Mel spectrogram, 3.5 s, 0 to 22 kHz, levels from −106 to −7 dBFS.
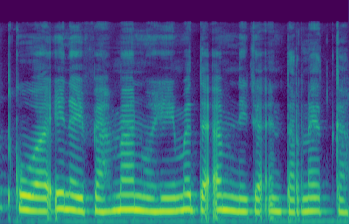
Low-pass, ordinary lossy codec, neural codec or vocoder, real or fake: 14.4 kHz; none; none; real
